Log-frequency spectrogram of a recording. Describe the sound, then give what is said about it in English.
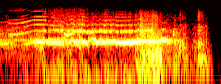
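A car pulling up with a short tire squeal, a bright, high-pitched screech rich in harmonics that holds for about a second and a half before cutting off, with no voices. “A car pulls up.”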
